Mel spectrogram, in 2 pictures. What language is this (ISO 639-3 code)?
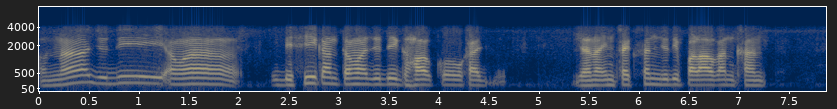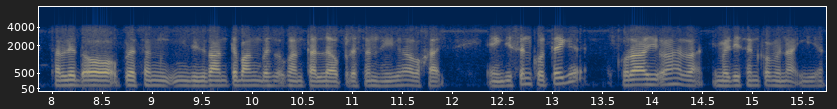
sat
